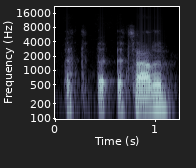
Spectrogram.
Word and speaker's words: Ahtanum: Simcoe Centennial and a Tannum, which I was told by TV Sarah Warman how to pronounce it was if it's like it's a tanning salon owned by a Geordie.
